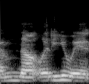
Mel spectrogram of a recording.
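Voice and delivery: ordinary talk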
